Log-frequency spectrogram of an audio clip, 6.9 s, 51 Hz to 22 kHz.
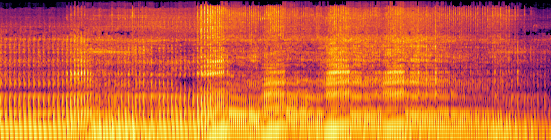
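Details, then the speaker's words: Yamaha TTR90 after top-end rebuild with new piston rings, kick-started: catches, settles into steady putter, revs up and back cleanly without misses; healthy running, no smoke. "I didn't even feel like it engaged and she's running smoke"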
